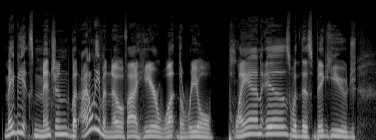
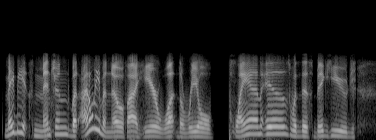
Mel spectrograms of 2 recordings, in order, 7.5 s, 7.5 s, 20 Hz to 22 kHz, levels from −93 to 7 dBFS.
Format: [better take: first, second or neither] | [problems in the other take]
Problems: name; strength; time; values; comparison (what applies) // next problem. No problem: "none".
first | phone-call audio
